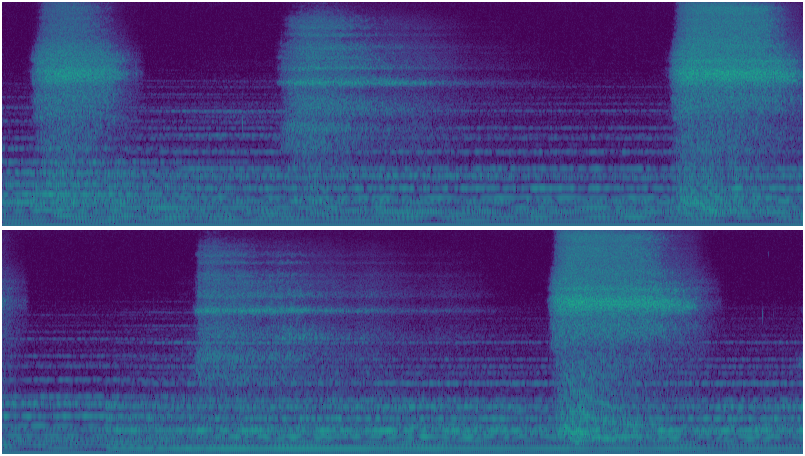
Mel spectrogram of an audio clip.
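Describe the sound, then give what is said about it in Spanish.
Deep breathing during a guided breathing exercise: five long, airy inhales spaced about five seconds apart, each a soft rushing hiss that swells and fades over a steady sustained tonal drone. “Vamos a hacer tres respiraciones profundas.”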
